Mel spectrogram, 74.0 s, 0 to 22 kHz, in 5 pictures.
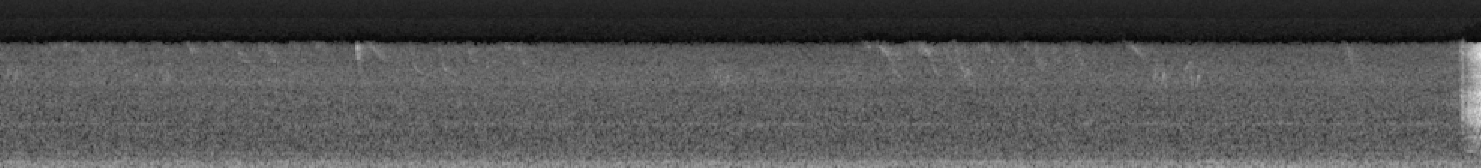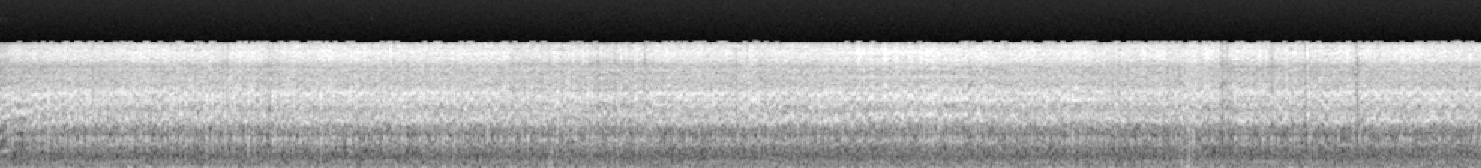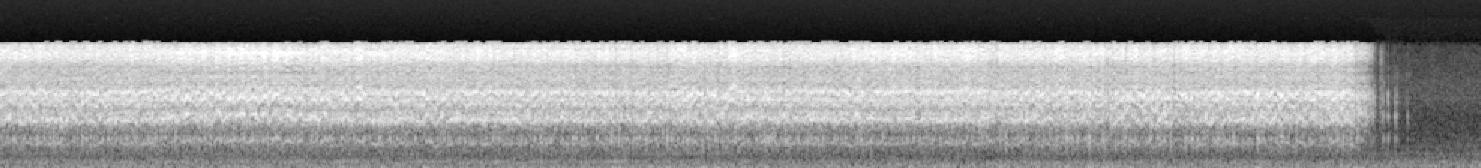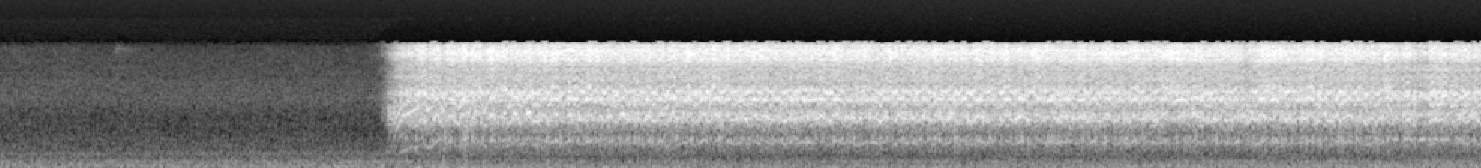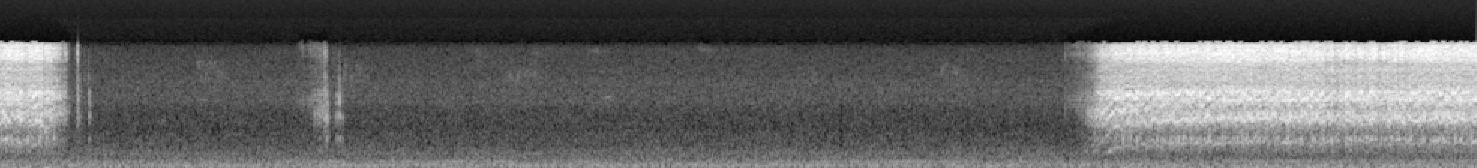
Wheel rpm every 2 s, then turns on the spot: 0, 0, 0, 0, 0, 0, 0, 80, 160, 160, 160, 150, 160, 160, 150, 150, 150, 160, 150, 160, 160, 100, 0, 0, 120, 160, 160, 160, 160, 140, 0, 0, 0, 0, 0, 120, 160.
none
